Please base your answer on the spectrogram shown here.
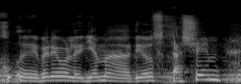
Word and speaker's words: Hashem: le llama a Dios hashem no con j con h muda A hashem o hashem pero que no se escuche como J porque entonces ya sería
